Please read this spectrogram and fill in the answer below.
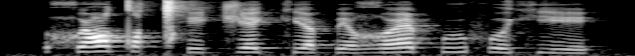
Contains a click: yes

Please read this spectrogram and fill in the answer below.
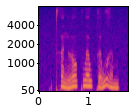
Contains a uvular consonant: no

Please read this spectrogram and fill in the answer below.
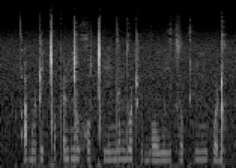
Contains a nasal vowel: no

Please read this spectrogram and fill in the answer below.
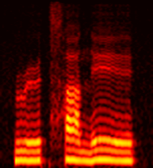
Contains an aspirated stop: yes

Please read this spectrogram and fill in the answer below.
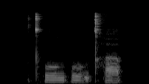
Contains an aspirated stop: yes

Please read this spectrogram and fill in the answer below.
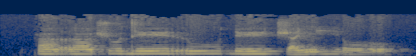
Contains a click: no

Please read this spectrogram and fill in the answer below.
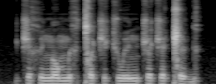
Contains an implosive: no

